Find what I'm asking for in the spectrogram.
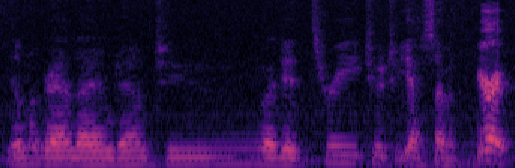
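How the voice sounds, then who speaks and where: A man's voice: medium pitch, level tone, fast. A man playing a tabletop wargame who answers in short, matter-of-fact replies. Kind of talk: casual banter over a tabletop game.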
